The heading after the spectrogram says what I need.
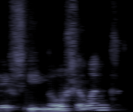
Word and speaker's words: Nordsjælland: I think it's pronounced FC Nordsjælland. It's not written that way, but I think it's pronounced that way.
